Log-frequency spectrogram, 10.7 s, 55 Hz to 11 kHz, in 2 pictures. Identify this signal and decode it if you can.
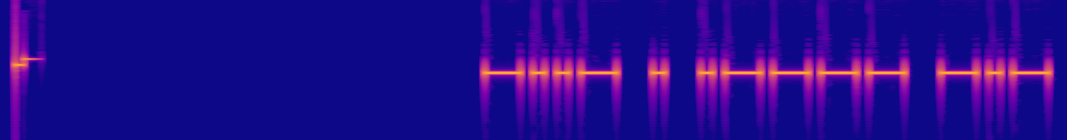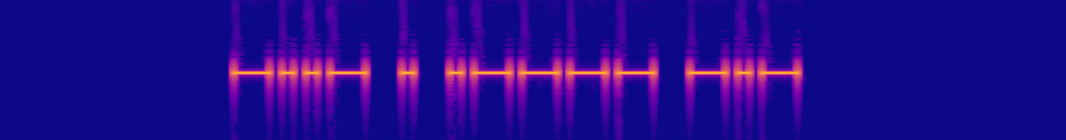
Morse code, heard as a keyed tone, about 19 wpm, 700 Hz. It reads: XE1K XE1K
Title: DXCC-100 Call Signs - 4 Characters - Repeated 2x - 20wpm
